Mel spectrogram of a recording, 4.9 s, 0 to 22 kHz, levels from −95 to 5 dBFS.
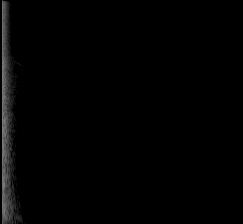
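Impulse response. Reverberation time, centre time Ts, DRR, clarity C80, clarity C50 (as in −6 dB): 0.40 s, 28 ms, −3.5 dB, 13.5 dB, 8.0 dB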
